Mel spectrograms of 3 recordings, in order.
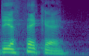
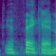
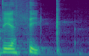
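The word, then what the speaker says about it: diatheke (διαθήκη): And uh, in Greek, you pronounce this word diatheke. Diatheke, not diatheik, Diatheke.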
